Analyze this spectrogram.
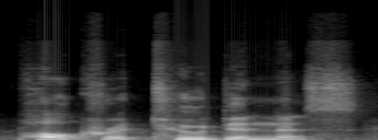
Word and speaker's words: pulchritudinous: But just in case, let's do a quick rundown on the pronunciation. Pulchritudinous.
